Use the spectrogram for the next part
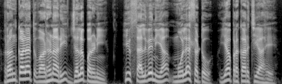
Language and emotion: Marathi, neutral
